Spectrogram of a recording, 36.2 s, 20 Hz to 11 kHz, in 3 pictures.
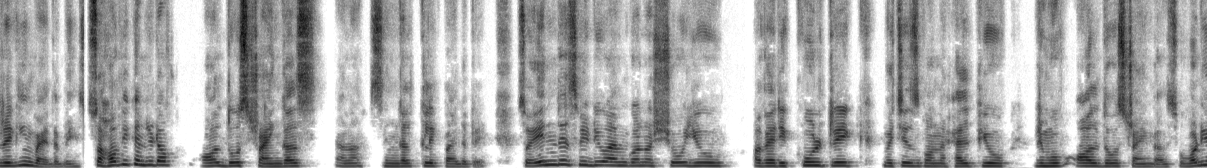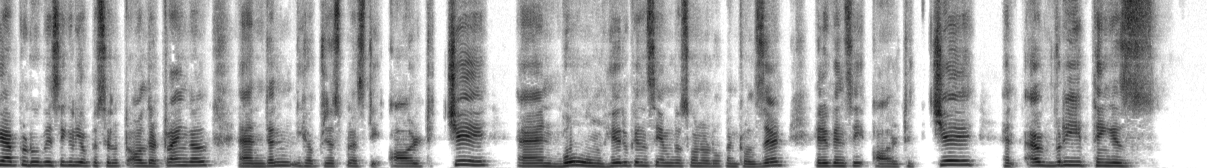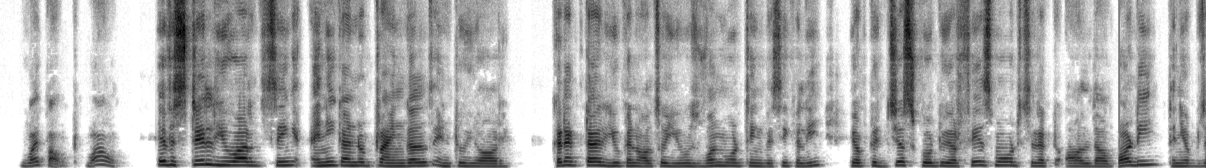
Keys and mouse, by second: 0.8 `, 13.5 a, 16.4 alt+j, 19.3 ctrl+z, 21.3 alt+j, 23.2 click, 23.8-25.4 middle drag, 26.0 shift+middle click, 26.9 shift+middle click, 28.2-29.4 middle drag, 30.0 shift+middle drag, 30.7 middle click, 31.3 shift+middle click, 33.5 click, 34.6 a.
